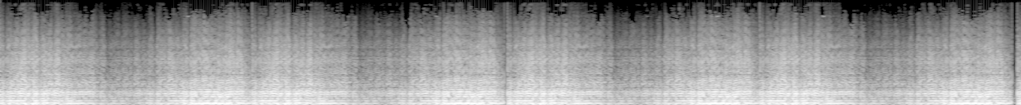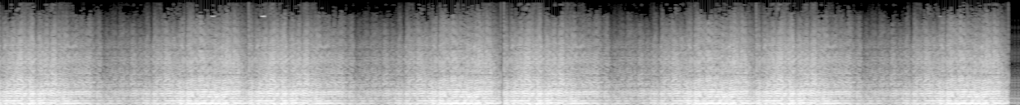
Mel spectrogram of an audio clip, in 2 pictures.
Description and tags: bits or fragments of sound or music that can be good to have in your toolbox.
bits, fragments, lumps, music, or, sounds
